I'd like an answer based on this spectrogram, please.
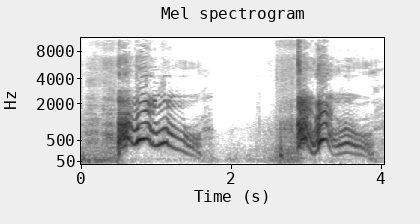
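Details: Talking-back vocalizations from an Alaskan Malamute answering its owner: two separate drawn-out, wavering woo-roo calls about a second each, separated by a brief pause, with bending pitch like a short sung howl.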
